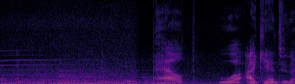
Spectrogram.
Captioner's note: in French accent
